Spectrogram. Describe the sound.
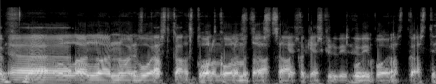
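A speaker talks over a remote connection, and the voice sounds echoey and smeared. It opens with a long, drawn-out hesitation sound, then moves into steady, continuous speech.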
